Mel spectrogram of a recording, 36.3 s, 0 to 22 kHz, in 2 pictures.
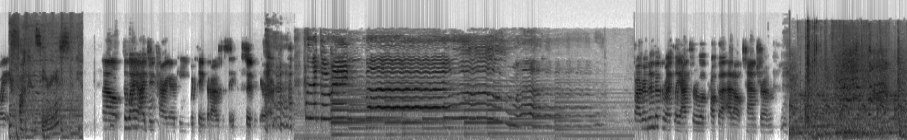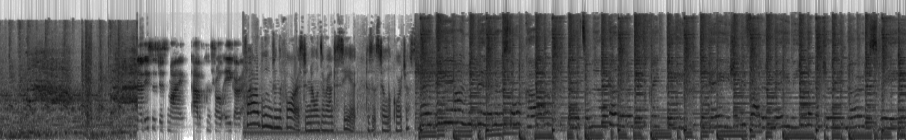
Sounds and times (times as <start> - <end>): Speech: 0.0 - 1.4, 2.1 - 5.4, 12.7 - 15.5, 20.9 - 26.5
Music: 0.0 - 1.7, 6.0 - 12.7, 15.7 - 20.9, 23.0 - 25.3, 26.4 - 36.2.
